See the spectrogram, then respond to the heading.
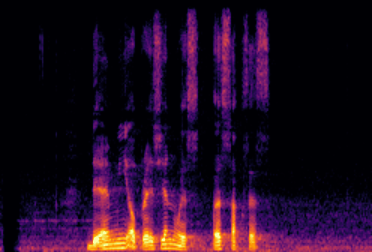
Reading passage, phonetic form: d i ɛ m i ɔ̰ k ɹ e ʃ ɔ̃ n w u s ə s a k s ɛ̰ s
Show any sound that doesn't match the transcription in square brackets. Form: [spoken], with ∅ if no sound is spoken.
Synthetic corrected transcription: d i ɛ m i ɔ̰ [p] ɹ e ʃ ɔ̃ n w [ɔ] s ə s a k s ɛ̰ s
